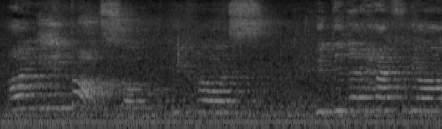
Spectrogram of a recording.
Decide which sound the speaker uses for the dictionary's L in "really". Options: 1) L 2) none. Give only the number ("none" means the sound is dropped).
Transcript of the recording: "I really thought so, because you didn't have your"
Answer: 2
